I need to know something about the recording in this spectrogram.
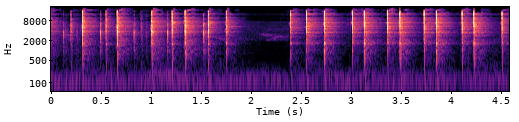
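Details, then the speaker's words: Small-block Chevy pistons removed and rung like bells after the #3 spark plug was oil-fouled and carbon-heavy. The #3 piston rings noticeably higher than the duller thuds of the others, and a crack was then confirmed. "there is a different pitch to three definitely. One is very similar to three and the other ones are more of a lower tone thud."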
